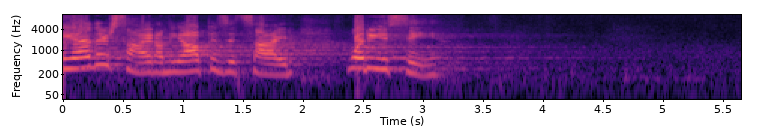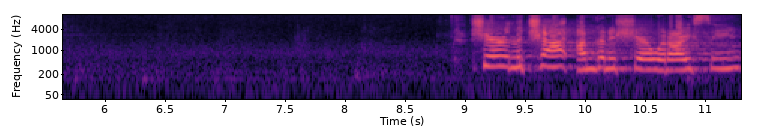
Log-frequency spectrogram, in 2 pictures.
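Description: A middle-aged woman speaks calmly through a microphone in an echoing room.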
